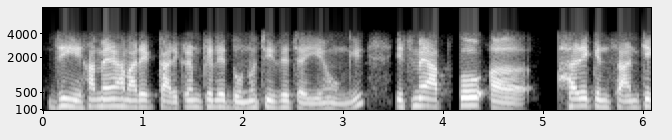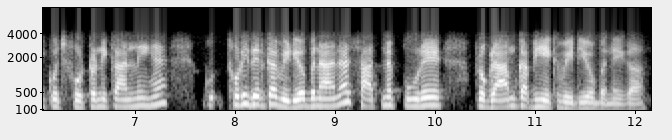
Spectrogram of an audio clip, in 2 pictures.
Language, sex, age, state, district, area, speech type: Hindi, male, 18-30, Madhya Pradesh, Bhopal, urban, conversation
